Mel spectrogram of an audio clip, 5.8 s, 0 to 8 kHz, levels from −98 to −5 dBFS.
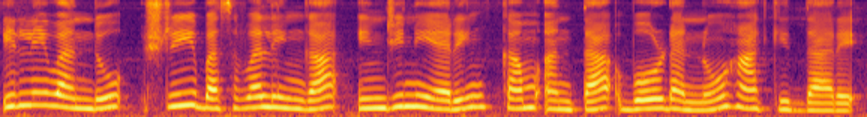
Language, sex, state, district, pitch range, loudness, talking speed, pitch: Kannada, female, Karnataka, Bidar, 225-270 Hz, -14 LUFS, 105 wpm, 245 Hz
